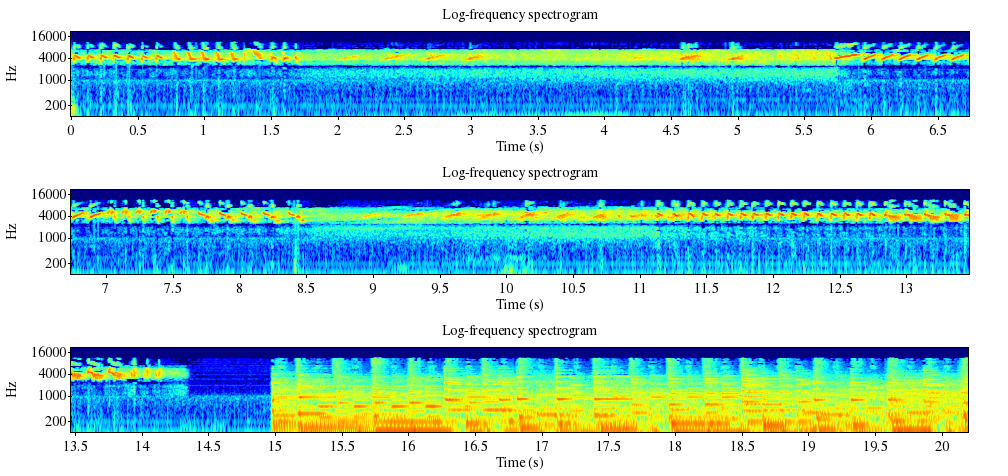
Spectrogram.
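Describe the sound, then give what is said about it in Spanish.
A hooded siskin sings a long, rapid twittering song of high chirps and trills, bright, for about fifteen seconds before music cuts in and fills the rest. “Estamos escuchando el bello cabecita negra.”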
